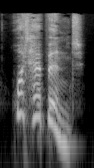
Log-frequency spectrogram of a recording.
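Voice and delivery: mother seeing her son covered in juice, alarmed; horrified mother. Acted. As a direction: gasp it out at the sight of your child. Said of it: "My mother looked at me horrified".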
